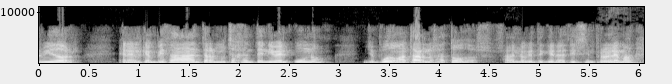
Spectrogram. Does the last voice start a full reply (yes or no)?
no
